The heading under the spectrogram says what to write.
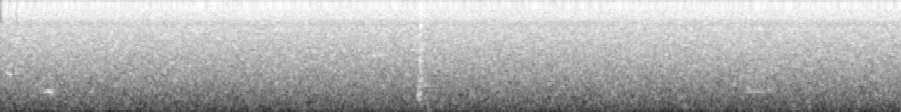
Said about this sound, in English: Any chance you have wired ones? No, we're getting a lot of interference here.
